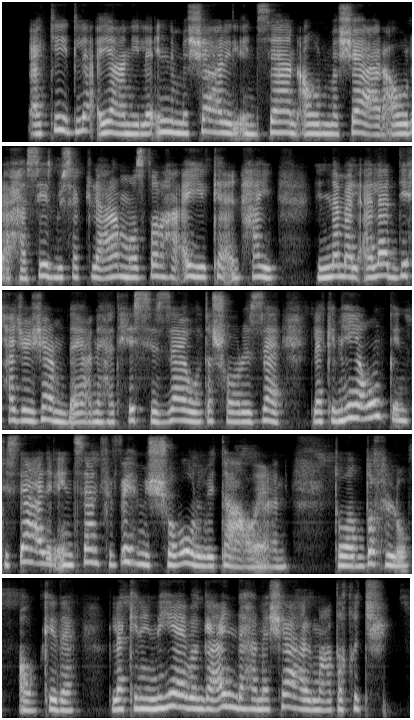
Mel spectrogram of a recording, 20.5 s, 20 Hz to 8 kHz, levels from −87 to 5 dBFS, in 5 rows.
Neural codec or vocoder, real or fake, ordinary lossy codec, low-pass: none; real; none; none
